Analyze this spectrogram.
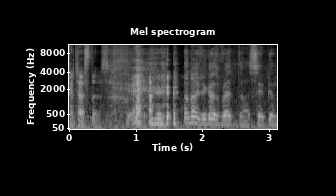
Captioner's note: both chuckling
